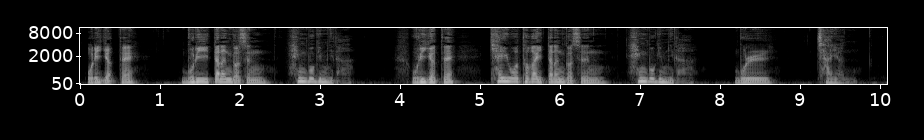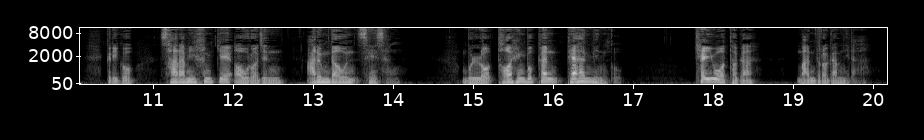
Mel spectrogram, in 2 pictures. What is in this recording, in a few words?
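Korean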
